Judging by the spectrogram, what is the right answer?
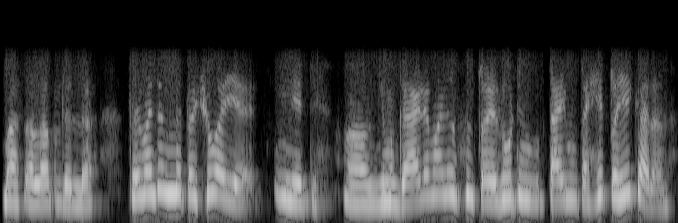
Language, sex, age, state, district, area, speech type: Kashmiri, male, 30-45, Jammu and Kashmir, Pulwama, rural, conversation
